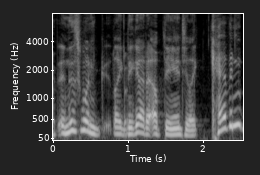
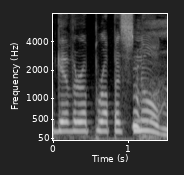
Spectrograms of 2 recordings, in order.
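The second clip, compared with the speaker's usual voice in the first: mock British accent; 7 semitones higher than usual. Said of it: "work the word snog".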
